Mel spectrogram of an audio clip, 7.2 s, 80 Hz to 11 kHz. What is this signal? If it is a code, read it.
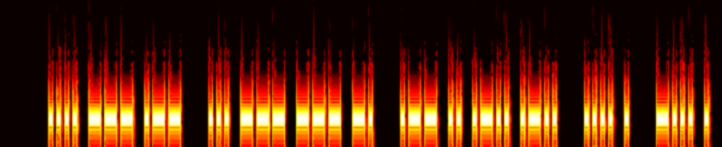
Morse code, heard as a keyed tone, about 30 wpm, 700 Hz. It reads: HOW SOON WILL HE BE
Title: Sentences from Top 400 Words 30wpm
